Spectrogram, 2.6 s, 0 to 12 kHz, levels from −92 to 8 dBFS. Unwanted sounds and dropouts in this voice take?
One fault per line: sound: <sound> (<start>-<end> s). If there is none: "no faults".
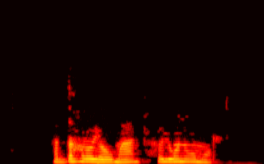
no faults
